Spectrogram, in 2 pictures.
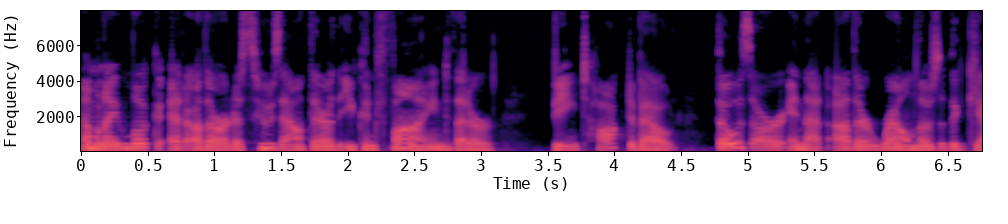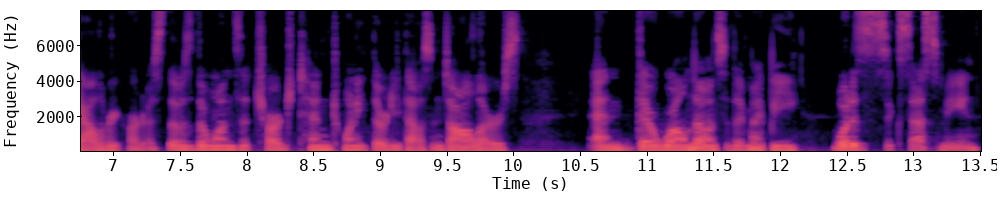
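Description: A woman with an American accent speaks in a plain, everyday voice at a medium pitch and fairly quick pace, her intonation fairly even. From Connecticut. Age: 50s. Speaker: painter; interviewee. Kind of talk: interview. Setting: studio.

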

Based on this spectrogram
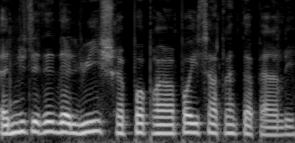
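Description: A man's fairly high voice carries a dark, mellow tone and a monotone, flat intonation. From Quebec. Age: 50s. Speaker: mental health testimony guest; guest. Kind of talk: testimony. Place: home room.

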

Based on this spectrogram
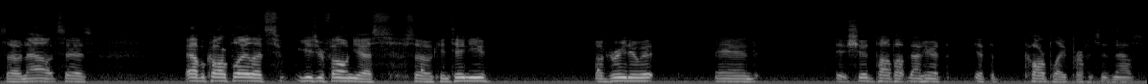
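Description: The pace is fairly slow, with long, frequent pauses. The tone is slightly mellow and the intonation fairly even. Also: man, medium pitch for a man.

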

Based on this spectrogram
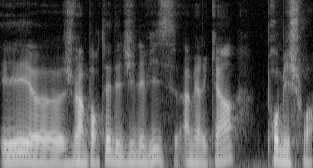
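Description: A man at a fairly quick pace, with ordinary pitch variation and a quiet background. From France, Seine-Saint-Denis (Paris suburbs); France. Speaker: convicted fraudster and author; interview guest. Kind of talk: interview. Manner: halting. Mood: calm storytelling. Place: studio. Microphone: lapel.

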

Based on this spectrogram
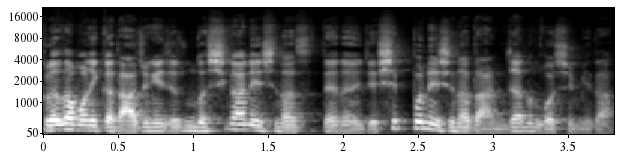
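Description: Ordinary pitch variation runs through this man's speech at a medium pitch. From South Korea. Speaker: language teacher. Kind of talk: solo podcast monologue. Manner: formal; hesitant with many fillers.

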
